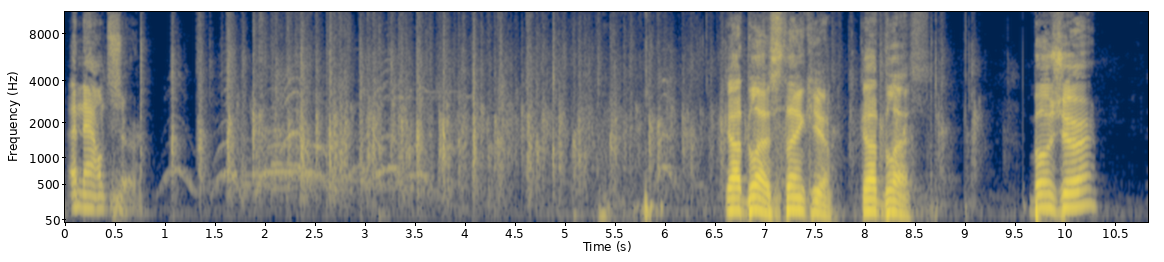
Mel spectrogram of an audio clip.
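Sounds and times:
speech: 0.0 - 0.8, 6.6 - 8.6, 9.6 - 10.4
voices cheering: 1.0 - 4.4, 5.4 - 8.6
studio audience applause welcoming a new announcer: 1.0 - 9.3.

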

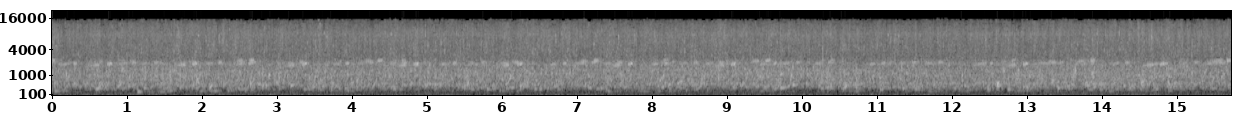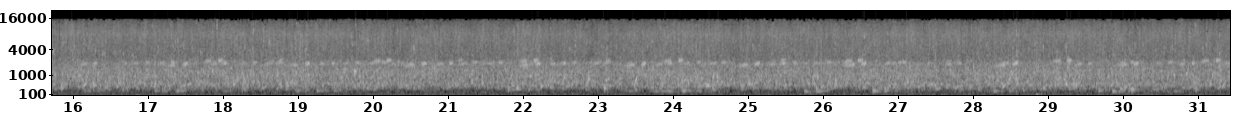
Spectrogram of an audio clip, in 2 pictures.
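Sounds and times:
frogs croaking: 0.0 - 31.4
stream water trickling: 0.0 - 31.4.

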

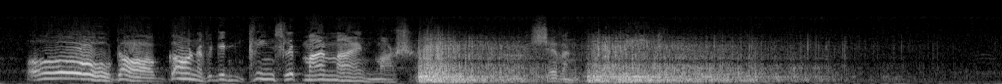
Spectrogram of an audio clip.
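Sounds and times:
speech: 0.3 - 6.9
blasting charges exploding in a mine shaft: 4.2 - 9.6.

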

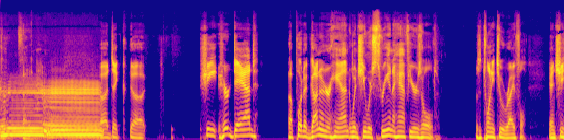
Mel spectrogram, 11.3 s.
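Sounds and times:
foghorn sound effect: 0.0 - 2.1
speech: 2.2 - 3.0, 4.0 - 5.2, 5.8 - 8.8, 9.5 - 11.2.

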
